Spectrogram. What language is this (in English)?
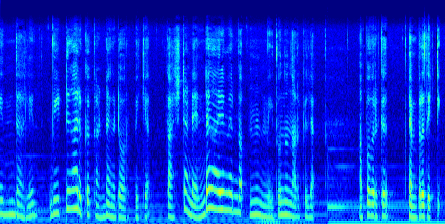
Malayalam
